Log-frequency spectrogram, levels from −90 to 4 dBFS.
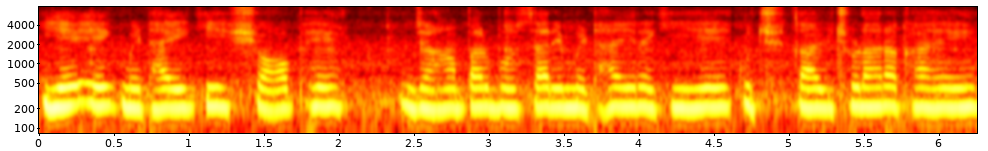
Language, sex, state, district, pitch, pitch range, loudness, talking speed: Hindi, female, Bihar, Gaya, 210 Hz, 205-215 Hz, -15 LUFS, 165 wpm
